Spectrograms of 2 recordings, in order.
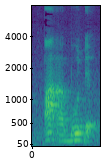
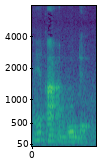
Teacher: Kalau kita matikan, wakafkan, jadilah dal itu qalqalah kubra, kalimah di hujung, kalimah hujung ayat, dibaca lantunannya tebal ataupun besar.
